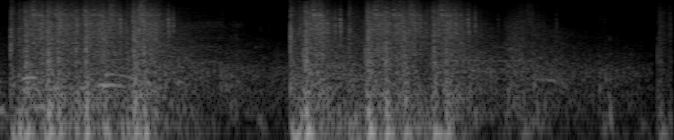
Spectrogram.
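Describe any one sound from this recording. Rifle shots crack and echo outdoors.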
